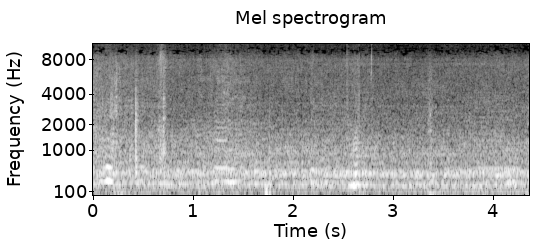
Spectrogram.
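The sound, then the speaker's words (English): A honeybee buzzes steadily on a beekeeper's veil, its droning hum wavering in pitch over a low background hum, with no talking. “More likely to sting and stung me in the face the other day through my veil. I got one on my veil right now.”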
